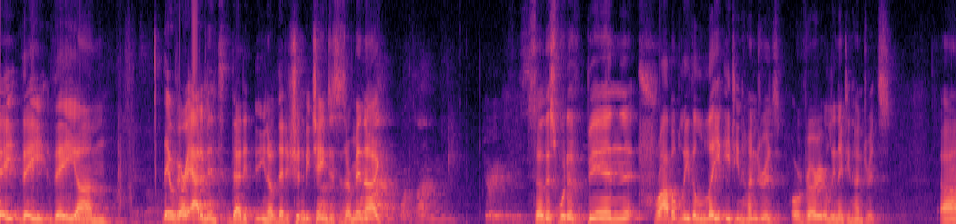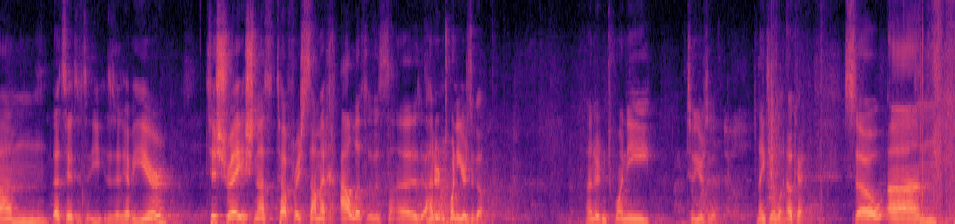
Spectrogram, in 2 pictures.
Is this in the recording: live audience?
yes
